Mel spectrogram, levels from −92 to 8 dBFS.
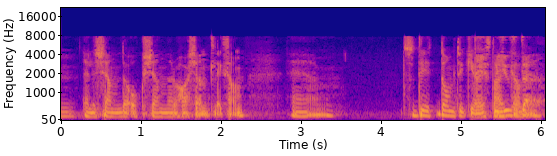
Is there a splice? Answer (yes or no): no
